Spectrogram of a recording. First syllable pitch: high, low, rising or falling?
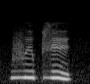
high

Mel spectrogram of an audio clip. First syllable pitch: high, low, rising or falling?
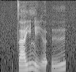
rising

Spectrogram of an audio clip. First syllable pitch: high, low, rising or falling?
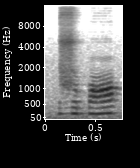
low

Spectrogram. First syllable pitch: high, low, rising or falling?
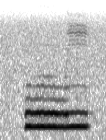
high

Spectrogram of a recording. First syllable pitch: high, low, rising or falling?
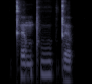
high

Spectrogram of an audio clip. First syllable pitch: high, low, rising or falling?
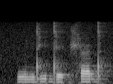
low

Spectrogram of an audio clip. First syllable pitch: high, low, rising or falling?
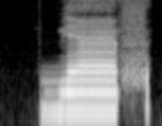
low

